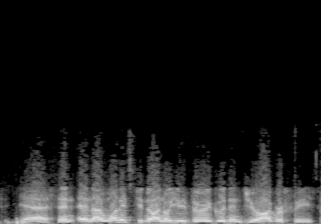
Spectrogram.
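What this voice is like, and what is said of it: Italian accent in English. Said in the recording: “Where is this accent from? Because that's not from Virginia ... I'm Italian.”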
